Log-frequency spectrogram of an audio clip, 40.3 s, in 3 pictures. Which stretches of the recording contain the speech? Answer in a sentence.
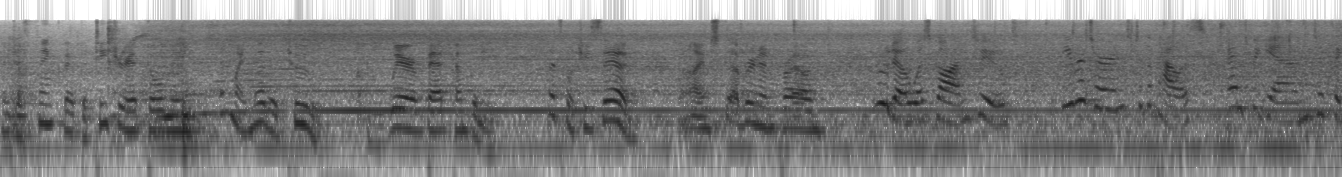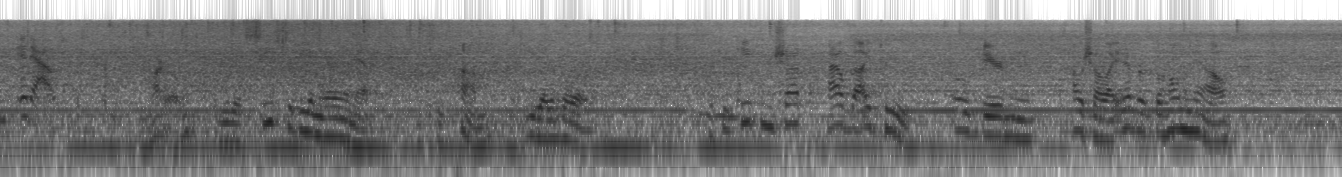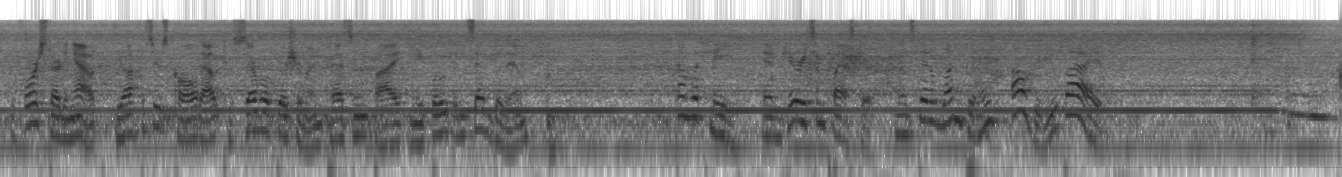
The speech can be heard from 0.0 to 14.1 s, from 14.8 to 19.4 s, from 20.5 to 25.8 s, from 26.9 to 32.2 s and from 33.6 to 38.0 s.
